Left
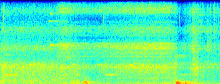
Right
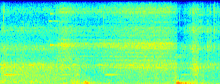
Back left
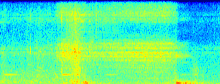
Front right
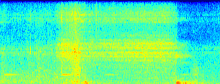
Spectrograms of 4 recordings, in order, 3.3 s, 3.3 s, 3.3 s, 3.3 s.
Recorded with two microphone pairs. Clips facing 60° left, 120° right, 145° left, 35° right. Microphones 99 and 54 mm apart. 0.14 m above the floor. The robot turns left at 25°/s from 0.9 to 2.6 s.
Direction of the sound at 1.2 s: 100° left.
